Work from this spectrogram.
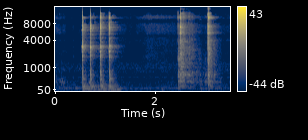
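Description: Bicarbonate soda being stirred into a sticky toffee pudding mixture in a bowl, a spoon clinking against the bowl in a quick burst of four taps, then two more scraping knocks, close and unaccompanied.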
